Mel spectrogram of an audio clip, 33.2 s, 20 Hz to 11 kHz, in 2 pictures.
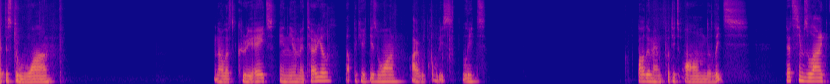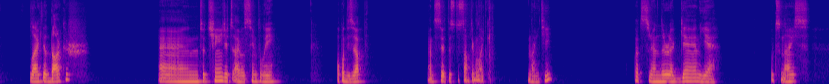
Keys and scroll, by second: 0.4 KP_1, 0.5 Return, 1.1 Return, 8.4 l, 8.9 d, 9.1 Return, 11.8-12.5 typing, 12.7 Return, 26.3 KP_9, 26.5 Return.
